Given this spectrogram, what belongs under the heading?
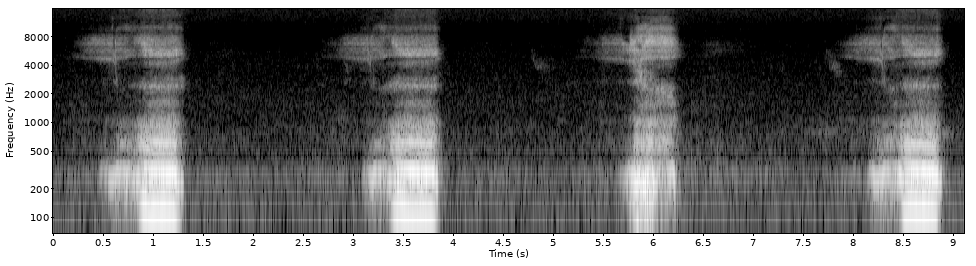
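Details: Snoring recorded on a birthday.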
